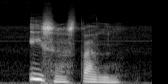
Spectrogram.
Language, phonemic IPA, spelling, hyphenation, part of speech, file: Greek, /ˈisastan/, ήσασταν, ή‧σα‧σταν, verb, El-ήσασταν.ogg
- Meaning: second-person plural imperfect of είμαι (eímai): "you were"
